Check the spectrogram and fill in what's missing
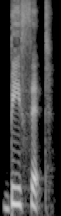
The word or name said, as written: befit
